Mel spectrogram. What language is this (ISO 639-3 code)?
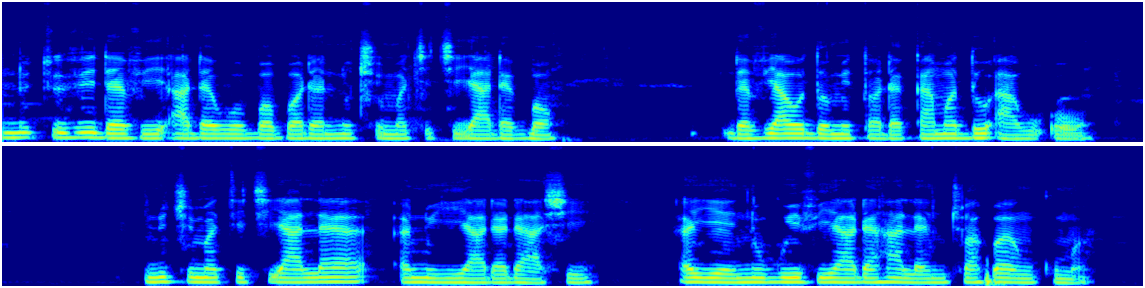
ewe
